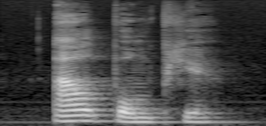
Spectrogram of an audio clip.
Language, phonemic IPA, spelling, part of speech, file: Dutch, /ˈalpɔmpjə/, aalpompje, noun, Nl-aalpompje.ogg
- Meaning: diminutive of aalpomp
